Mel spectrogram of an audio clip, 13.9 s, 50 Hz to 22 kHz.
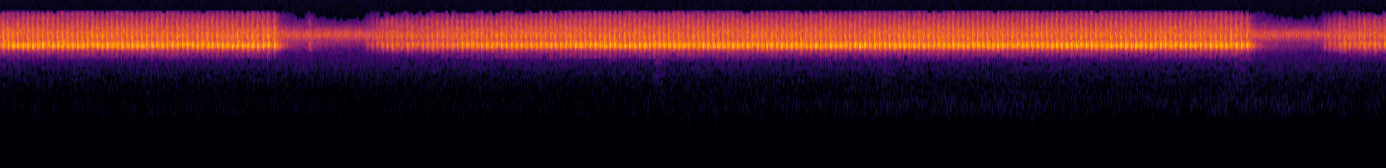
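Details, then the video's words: Grasshoppers producing a thin, high, pulsing trill about four beats a second, twice briefly fading to near-quiet before swelling back. "3 Hours of Grass Hopper Sounds"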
